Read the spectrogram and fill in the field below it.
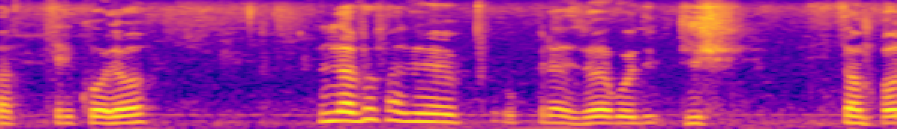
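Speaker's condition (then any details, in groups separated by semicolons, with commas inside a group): Cerebral palsy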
